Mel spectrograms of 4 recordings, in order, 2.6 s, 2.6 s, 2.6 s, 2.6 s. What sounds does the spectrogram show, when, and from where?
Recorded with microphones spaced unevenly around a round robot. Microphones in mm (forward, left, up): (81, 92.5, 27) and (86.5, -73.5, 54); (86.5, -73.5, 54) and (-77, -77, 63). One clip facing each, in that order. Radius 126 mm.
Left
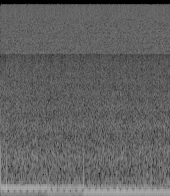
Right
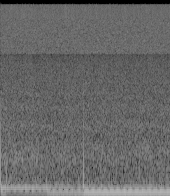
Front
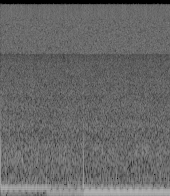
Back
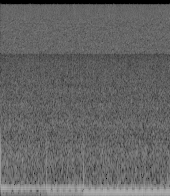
Only background noise.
